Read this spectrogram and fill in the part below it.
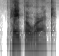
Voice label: "paperwork", American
